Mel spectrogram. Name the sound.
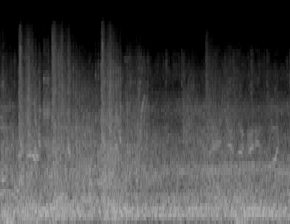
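artillery fire on enemy mortars in video game WARNO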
